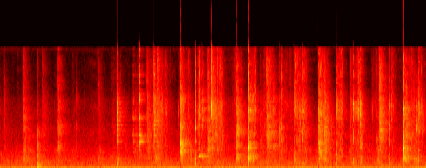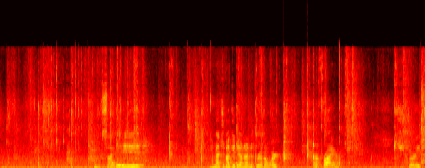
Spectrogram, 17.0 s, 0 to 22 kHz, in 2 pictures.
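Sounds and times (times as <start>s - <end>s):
steady low hum: 0.0s - 17.0s
metal spoon clinking on bowl: 16.8s - 17.0s.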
